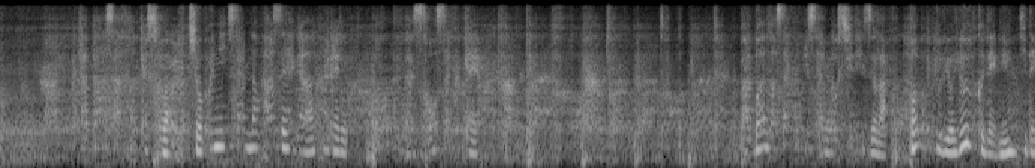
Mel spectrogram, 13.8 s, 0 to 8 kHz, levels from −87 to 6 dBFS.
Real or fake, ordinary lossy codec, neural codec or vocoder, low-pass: fake; none; codec, 16 kHz in and 24 kHz out, 0.6 kbps, FocalCodec, streaming, 4096 codes; 7.2 kHz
